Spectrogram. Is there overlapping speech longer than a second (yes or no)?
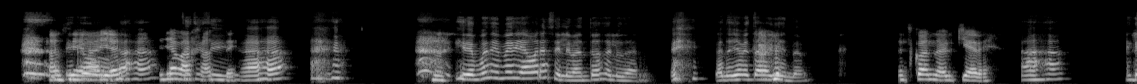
yes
